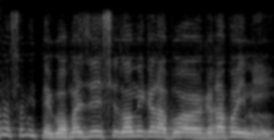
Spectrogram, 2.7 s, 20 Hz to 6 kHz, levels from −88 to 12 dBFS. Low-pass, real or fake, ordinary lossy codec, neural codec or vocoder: 5.4 kHz; real; none; none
